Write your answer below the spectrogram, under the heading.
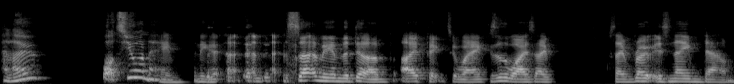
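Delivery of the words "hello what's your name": put-on English accent. Describing an English dub, a speaker quotes a character asking a name, BBC British accent. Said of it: "BBC British".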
